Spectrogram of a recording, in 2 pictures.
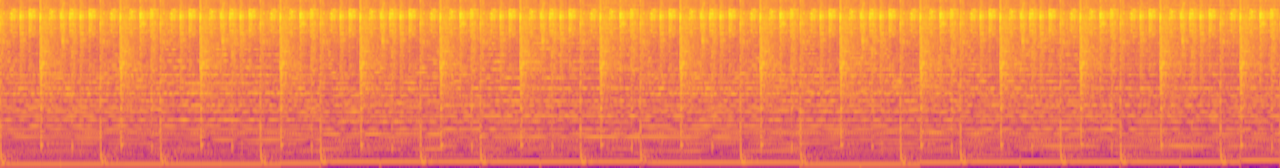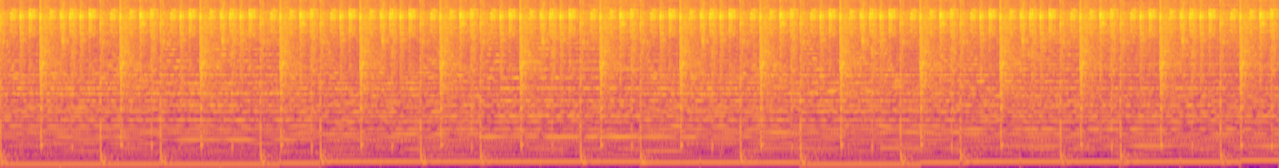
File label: dnb schnell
